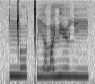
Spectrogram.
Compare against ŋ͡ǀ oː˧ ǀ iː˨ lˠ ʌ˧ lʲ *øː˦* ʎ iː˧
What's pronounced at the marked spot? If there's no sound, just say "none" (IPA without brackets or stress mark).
øː˦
